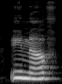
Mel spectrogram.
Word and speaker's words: enough: So the letter GS together make the F sound in enough.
